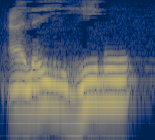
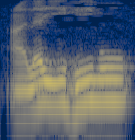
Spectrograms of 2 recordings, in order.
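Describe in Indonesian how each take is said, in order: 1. Vokal i setelah h, m diikuti u panjang. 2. Vokal i setelah h, m diikuti u panjang.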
